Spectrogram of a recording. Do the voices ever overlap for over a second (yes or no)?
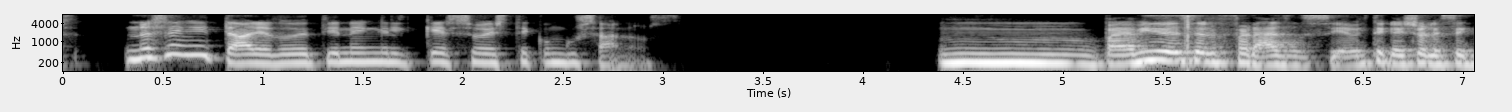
no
